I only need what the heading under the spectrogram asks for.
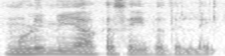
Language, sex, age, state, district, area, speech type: Tamil, male, 30-45, Tamil Nadu, Thanjavur, rural, spontaneous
